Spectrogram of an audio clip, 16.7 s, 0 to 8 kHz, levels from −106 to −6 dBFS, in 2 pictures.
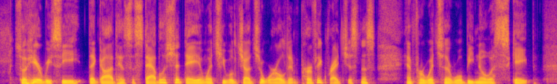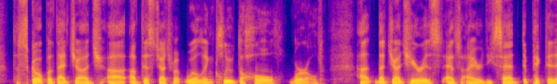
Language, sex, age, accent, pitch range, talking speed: English, male, 60-79, American, 95-120 Hz, 185 wpm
